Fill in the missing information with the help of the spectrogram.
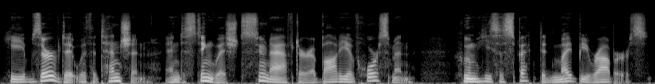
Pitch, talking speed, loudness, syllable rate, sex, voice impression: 115 Hz, 175 wpm, -20 LUFS, 5.6 syllables/s, male, very masculine, very adult-like, middle-aged, very thick, very tensed, very powerful, slightly bright, hard, slightly muffled, fluent, slightly raspy, very cool, very intellectual, very sincere, very calm, very mature, friendly, reassuring, slightly unique, very elegant, slightly wild, slightly lively, kind, slightly modest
